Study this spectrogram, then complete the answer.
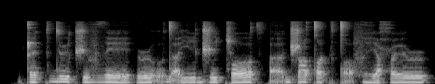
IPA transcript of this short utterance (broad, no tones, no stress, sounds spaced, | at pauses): ʈ ɛ k d ʉ t͡ʃ ɨ v ð e | ɹ o̰ d a̰ j i d͡ʒ ɨ c ɔ t͡sʼ a̰ d͡ʒ i tˤ a k tˤ a̰ f ɦ e ħ ø ɹ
